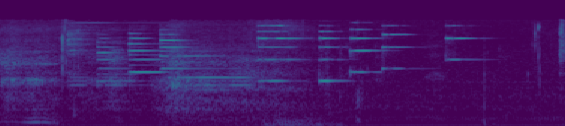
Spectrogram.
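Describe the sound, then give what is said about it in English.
A mobile phone's turn-off jingle as the phone is switched off before a recording: a short electronic melody of bright, bell-like tones stepping through several notes over a few seconds, fairly loud, with faint background noise. “It's like the loudest turn-off sound ever.”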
